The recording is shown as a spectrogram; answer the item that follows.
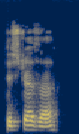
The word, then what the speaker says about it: Destreza: So I brought you on today to talk about Destreza. Am I saying that right? – Yeah.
